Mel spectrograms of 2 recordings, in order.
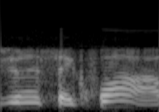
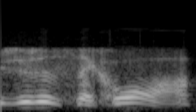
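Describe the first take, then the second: First: "je ne sais quoi" in a New York accent, hard kw in quoi. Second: "je ne sais quoi" with exaggerated nasal French vowels; overdone French pronunciation. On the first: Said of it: "say it with a New York accent". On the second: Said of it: "I either overdo the French pronunciation". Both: Shown as a demonstration.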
